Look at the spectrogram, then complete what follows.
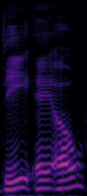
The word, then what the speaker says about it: Dao: to pinion so the proper uh way is Dao for da though you will see it as Tao pronounced exactly the same it is never pronounced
